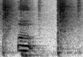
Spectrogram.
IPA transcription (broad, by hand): oʊ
